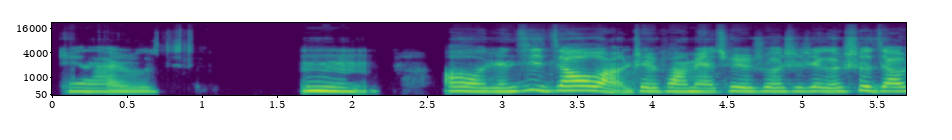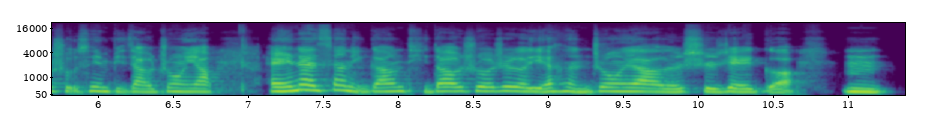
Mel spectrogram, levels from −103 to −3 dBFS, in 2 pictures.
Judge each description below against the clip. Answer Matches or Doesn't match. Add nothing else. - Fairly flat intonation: Matches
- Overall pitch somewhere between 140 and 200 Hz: Doesn't match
